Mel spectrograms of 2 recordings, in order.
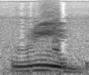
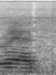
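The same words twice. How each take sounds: First: The vowel is long, like in 'reed'. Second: The vowel is short, like in 'red'. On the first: It is the present tense. "Present tense is read" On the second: It is the past tense. "Ang past tense naman niya is uh, pag binasa mo siya, read"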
